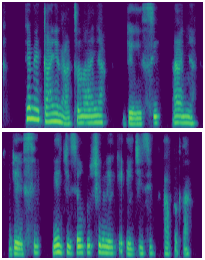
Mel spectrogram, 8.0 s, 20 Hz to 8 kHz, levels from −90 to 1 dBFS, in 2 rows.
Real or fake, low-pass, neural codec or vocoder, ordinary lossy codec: fake; none; codec, 16 kHz, 2 kbps, FreqCodec, smaller model; none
